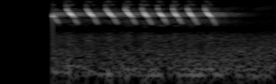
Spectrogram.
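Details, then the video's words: Bananaquit (sibite) in the 'Belga alongado' song style, played to train young bananaquits: about ten sharp, high, down-slurred chips in a rapid evenly spaced series, then a fading tail over a quiet background. "SIBITE CANTO BELGA ALONGADO Para ENCARTE De FILHOTES de CAMBACICA"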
